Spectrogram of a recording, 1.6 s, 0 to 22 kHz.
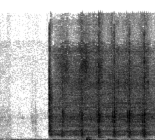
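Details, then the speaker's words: K20A2 K-series engine from accident donor car, broken throttle position sensor: short crank with uneven labored pulses, never catching; cranks no-start, timing set suspected not timing properly. "This timing set is not timing properly."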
